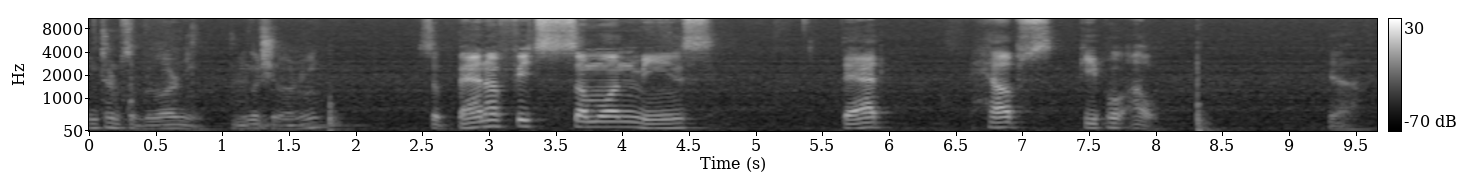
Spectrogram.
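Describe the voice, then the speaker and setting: Using lively intonation, a man of medium pitch speaks at a very slow pace, with long, frequent pauses. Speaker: study group member. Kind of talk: casual group discussion. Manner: joking, playful.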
